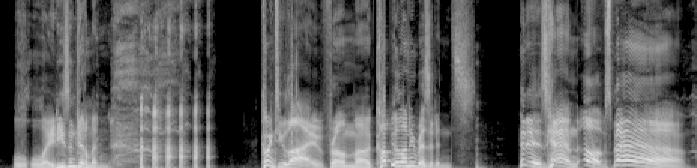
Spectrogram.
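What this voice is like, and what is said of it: Announcer-style radio voice. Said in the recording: “the radio voice”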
